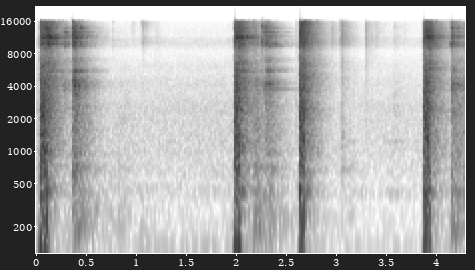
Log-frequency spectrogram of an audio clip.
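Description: E&C Glock 19X gas blowback airsoft pistol firing on green gas: six sharp cracks in three quick pairs, about two seconds apart.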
